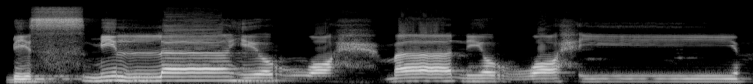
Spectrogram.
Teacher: Di kalimat Allah dan arrahman jangan panjang-panjang, Pak. Dua harakat aja. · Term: 2 harokat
